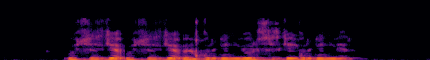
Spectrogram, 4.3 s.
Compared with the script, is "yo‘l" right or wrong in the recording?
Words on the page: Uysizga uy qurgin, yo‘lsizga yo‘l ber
wrong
